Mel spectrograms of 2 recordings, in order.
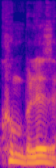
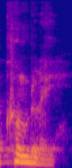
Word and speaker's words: Kumble: definitely i don't know no it's not cumberland it's anal cumberley come on get your pronunciation right all right anyway um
